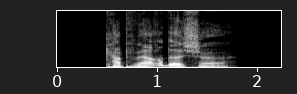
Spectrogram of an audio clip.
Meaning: inflection of kapverdisch: 1. strong/mixed nominative/accusative feminine singular 2. strong nominative/accusative plural 3. weak nominative all-gender singular
- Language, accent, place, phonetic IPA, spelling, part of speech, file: German, Germany, Berlin, [kapˈvɛʁdɪʃə], kapverdische, adjective, De-kapverdische.ogg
